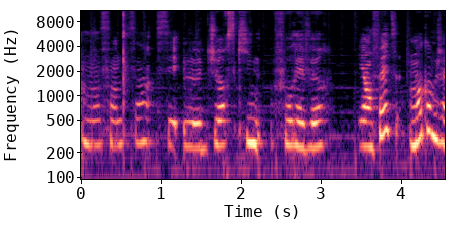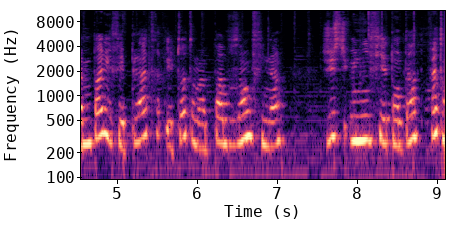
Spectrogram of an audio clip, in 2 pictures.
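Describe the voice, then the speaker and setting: A beauty vlogger in her twenties chats casually through a makeup tutorial while doing a friend's face indoors, saying "hop" each time she applies a product. Her voice is high-pitched with a dark tone.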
